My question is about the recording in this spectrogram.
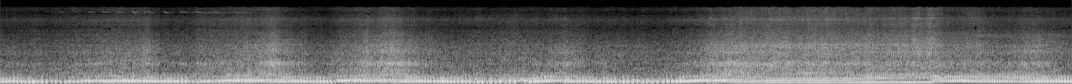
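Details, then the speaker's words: Honda Vario scooter, test after fitting an SKR racing exhaust: buzzy, vibrating rattle riding on the revs; exhaust mounting bolts had worked loose, and tightening them removed the rattle. "bunyi keretek ketek ketek ketek apaan nih BR getar semua ini apaan aja yang getar ini pada bunyi BR"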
